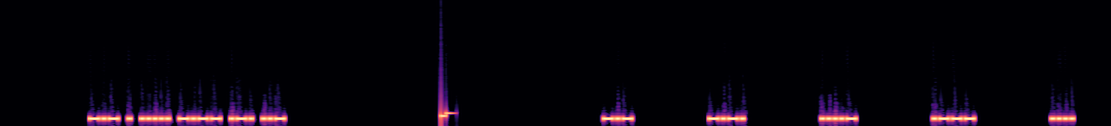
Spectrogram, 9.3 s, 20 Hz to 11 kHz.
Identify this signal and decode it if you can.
Morse code, heard as a keyed tone, about 42 wpm, spaced as for 20 wpm, 700 Hz. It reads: KE5YRU KC4JH
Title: USA Call Signs - 6 Characters - 8x Character Spacing - 45wpm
